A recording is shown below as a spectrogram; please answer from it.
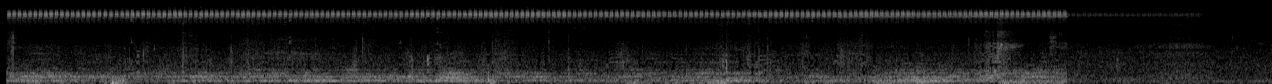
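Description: Insects calling in a steady high-pitched hiss over a low background murmur; the sound drops sharply to a much quieter level about ten and a half seconds in.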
